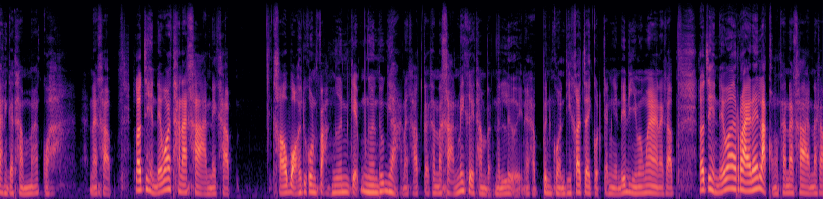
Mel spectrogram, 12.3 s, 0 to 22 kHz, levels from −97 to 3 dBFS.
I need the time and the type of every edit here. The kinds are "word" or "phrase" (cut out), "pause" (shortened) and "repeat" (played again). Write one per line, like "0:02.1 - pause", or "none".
0:01.9 - pause

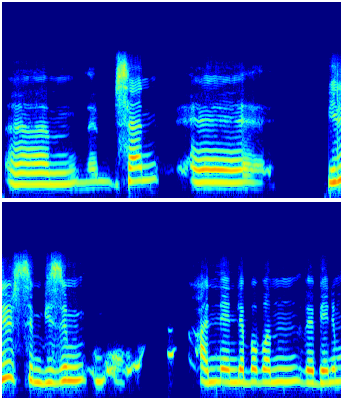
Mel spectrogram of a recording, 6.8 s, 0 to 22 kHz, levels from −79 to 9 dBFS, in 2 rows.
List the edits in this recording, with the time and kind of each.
none

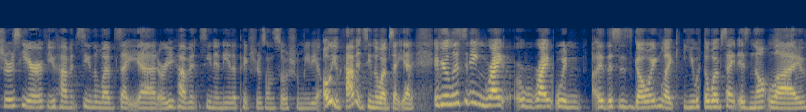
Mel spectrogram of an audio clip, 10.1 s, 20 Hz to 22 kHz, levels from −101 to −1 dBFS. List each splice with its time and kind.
0:06.9 - word
0:08.7 - word

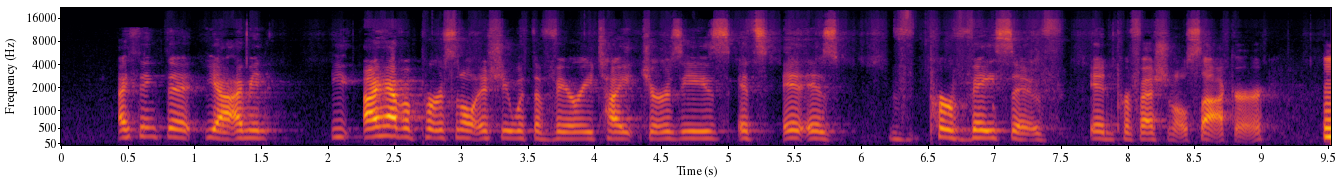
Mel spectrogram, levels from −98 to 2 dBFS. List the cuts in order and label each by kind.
none

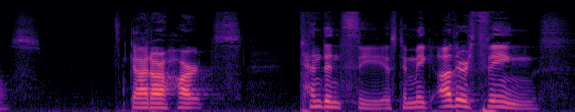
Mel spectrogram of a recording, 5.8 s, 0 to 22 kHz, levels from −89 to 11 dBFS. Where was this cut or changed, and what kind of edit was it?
none

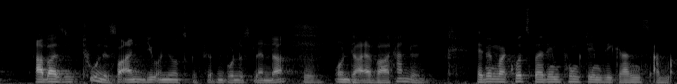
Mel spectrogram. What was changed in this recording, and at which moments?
0:01.2 - phrase
0:03.9 - word
0:04.9 - phrase

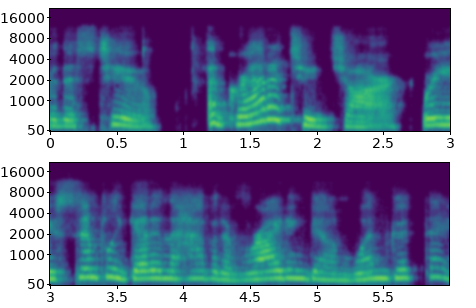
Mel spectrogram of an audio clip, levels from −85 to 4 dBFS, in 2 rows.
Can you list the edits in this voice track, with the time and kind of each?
0:01.0 - pause
0:02.7 - pause

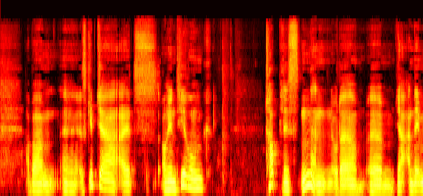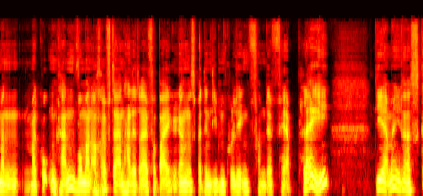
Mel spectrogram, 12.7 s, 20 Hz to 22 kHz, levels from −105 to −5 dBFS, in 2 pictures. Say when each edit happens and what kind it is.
0:02.4 - word
0:03.9 - word

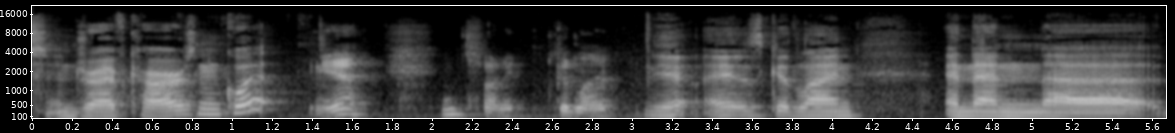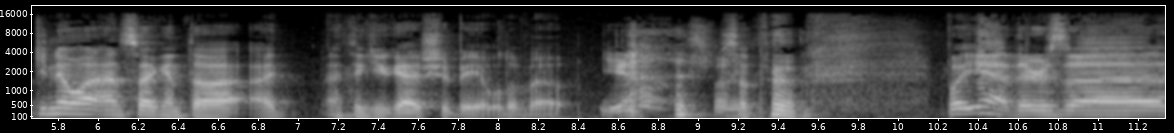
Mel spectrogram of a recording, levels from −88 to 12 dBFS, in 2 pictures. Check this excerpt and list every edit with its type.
0:05.7 - phrase
0:07.0 - pause
0:08.4 - pause
0:09.3 - word

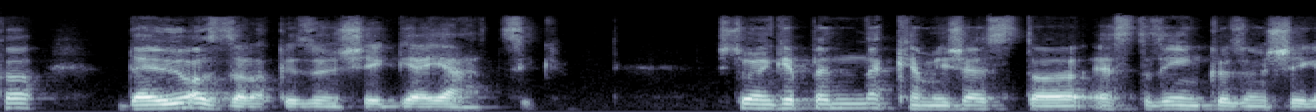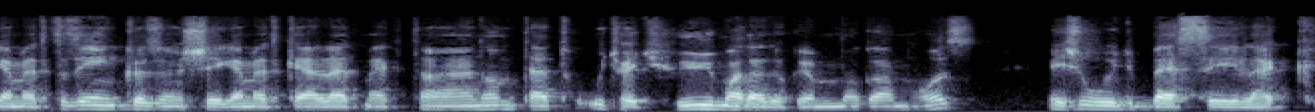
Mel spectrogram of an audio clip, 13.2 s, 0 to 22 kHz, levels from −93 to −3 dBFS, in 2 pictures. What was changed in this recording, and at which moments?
0:06.8 - repeat

